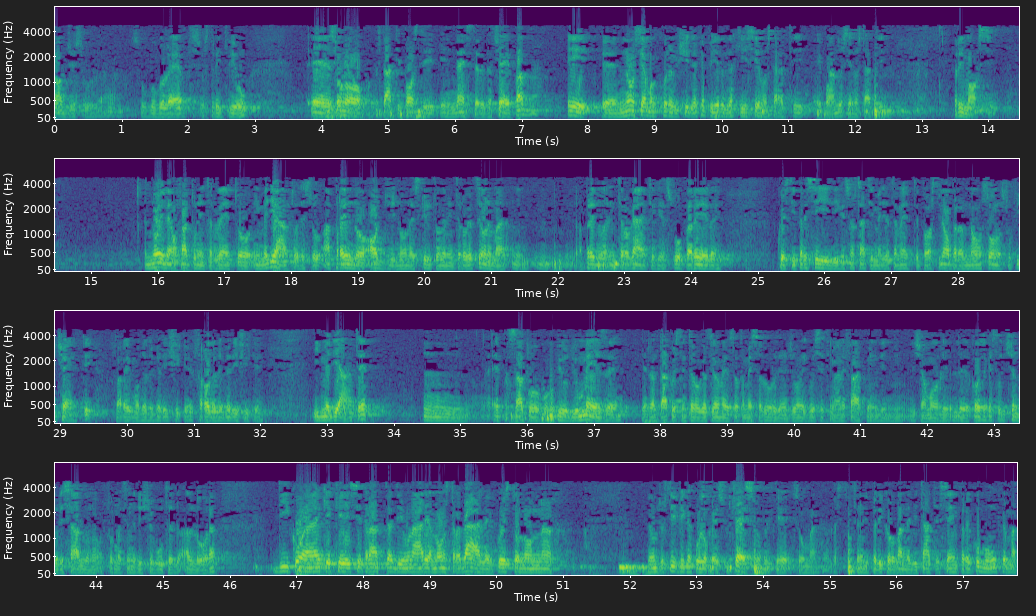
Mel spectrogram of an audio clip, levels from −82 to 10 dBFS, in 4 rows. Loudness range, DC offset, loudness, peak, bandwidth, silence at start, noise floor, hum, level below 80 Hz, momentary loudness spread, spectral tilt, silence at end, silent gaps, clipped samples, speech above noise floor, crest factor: 6 LU; under 0.1%; -13 LUFS; 0 dBFS; 6.6 kHz; 0 s; -39 dBFS; none; -34 dBFS; 15 LU; -9 dB/octave; 0 s; none; 0.3%; 27 dB; 12 dB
